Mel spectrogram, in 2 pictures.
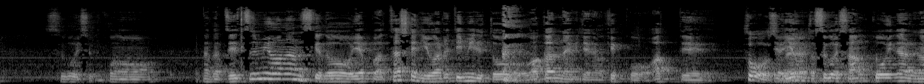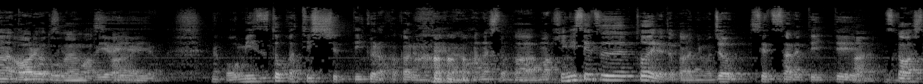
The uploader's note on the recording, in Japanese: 今回は初のランチ収録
